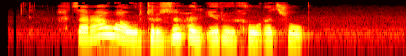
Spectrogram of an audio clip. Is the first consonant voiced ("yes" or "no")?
no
